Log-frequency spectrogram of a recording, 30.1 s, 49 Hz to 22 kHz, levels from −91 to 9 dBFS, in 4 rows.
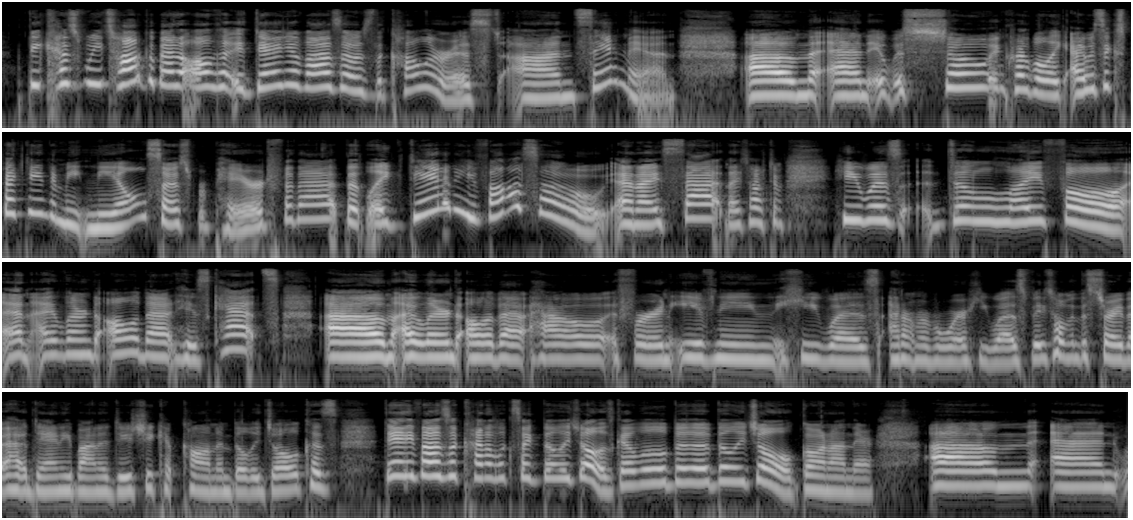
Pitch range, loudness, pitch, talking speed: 205-320 Hz, -20 LUFS, 240 Hz, 220 wpm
